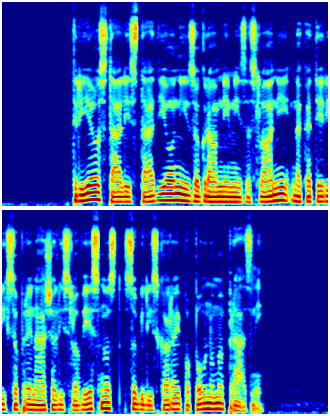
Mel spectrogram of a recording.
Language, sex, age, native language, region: Slovenian, male, 30-49, Slovenian, Southeast Slovenia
